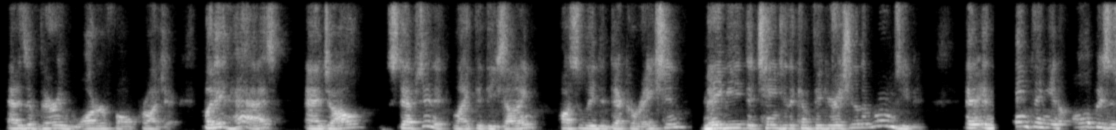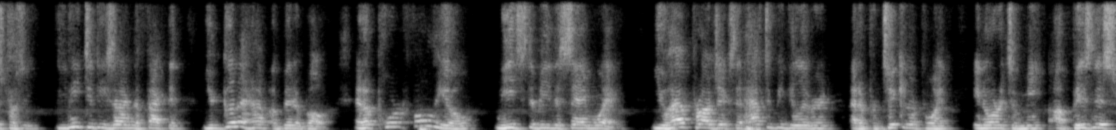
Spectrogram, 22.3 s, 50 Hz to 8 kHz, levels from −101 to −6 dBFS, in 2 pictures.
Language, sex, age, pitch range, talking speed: English, male, 40-59, 165-210 Hz, 210 wpm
